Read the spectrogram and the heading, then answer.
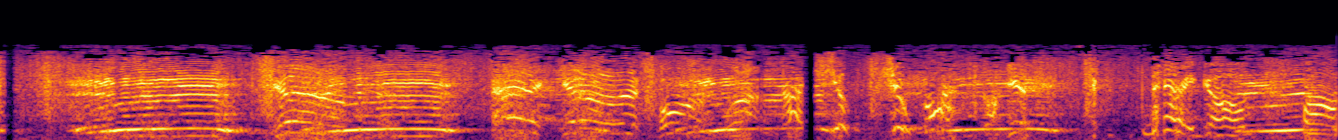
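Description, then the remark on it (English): Several cows in a cornfield moo repeatedly and loudly, long drawn-out lowing calls overlapping one another in a continuous chorus, with barely a pause between them. “If anybody told me yesterday I'd be playing tag in a cornfield with a lot of cows, I'd...”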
